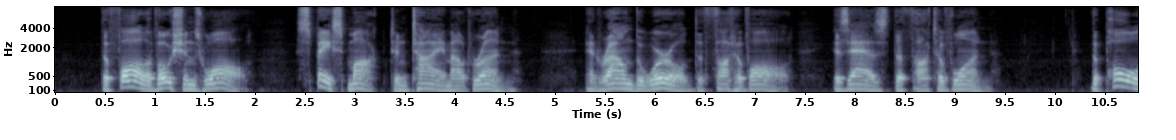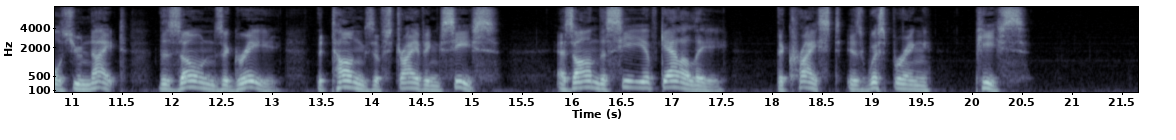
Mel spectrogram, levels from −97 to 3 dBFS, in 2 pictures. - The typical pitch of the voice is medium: No, low, 120 Hz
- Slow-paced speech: Yes, slow, 125 wpm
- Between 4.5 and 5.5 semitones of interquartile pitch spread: Yes, average, 5.1 semitones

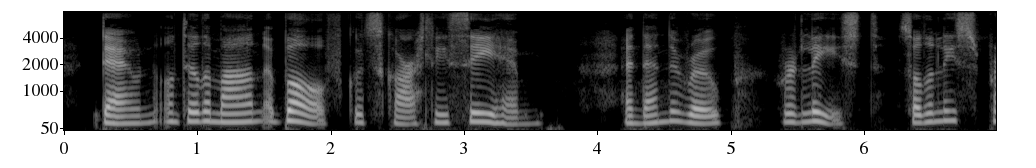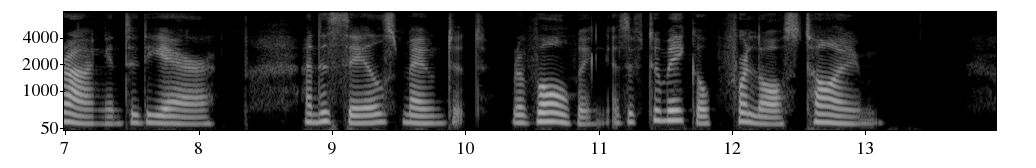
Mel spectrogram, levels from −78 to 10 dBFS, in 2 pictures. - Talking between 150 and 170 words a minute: No, slow, 135 wpm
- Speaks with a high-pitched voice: Yes, high, 200 Hz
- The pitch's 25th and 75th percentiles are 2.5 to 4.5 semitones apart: Yes, average, 3.3 semitones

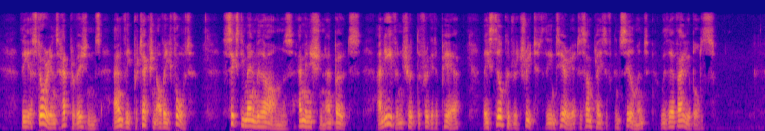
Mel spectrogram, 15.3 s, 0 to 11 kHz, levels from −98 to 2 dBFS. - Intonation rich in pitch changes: Yes, wide, 5.9 semitones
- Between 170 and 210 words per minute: No, average, 155 wpm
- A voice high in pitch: No, low, 120 Hz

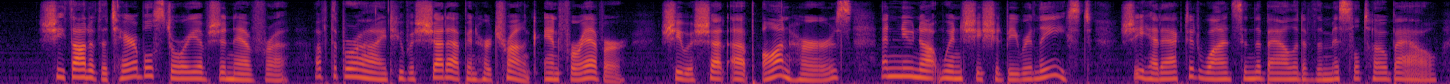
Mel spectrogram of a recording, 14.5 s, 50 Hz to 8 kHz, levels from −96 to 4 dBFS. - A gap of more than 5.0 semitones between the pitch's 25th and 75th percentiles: No, average, 3.7 semitones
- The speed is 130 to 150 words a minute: No, average, 185 wpm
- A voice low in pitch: No, medium, 180 Hz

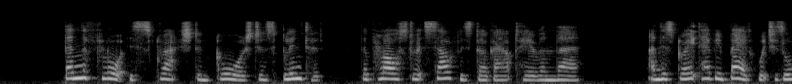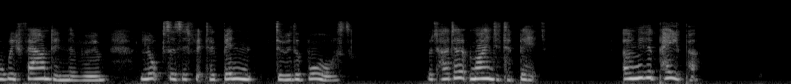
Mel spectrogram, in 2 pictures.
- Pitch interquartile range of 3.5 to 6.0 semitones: Yes, average, 3.9 semitones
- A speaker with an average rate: Yes, average, 185 wpm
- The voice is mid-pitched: No, high, 235 Hz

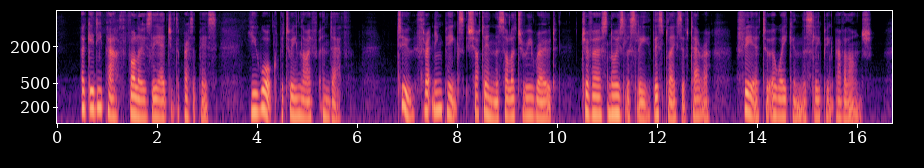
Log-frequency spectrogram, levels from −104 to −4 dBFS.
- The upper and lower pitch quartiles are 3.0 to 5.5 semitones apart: Yes, average, 3.5 semitones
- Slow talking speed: Yes, slow, 125 wpm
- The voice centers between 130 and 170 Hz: Yes, low, 135 Hz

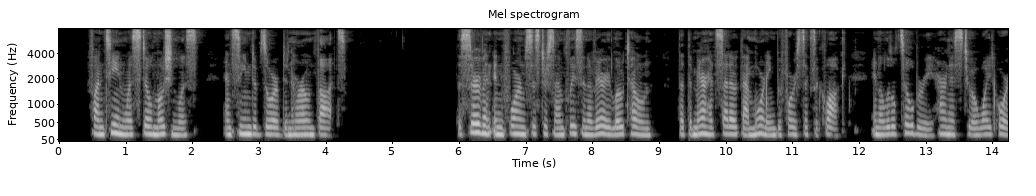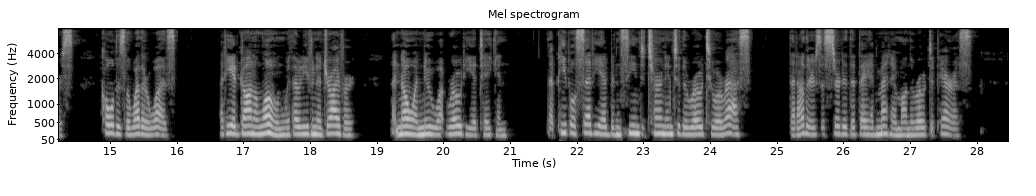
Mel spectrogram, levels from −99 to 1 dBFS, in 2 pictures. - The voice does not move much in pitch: Yes, narrow, 1.9 semitones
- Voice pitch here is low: No, high, 190 Hz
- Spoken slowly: No, average, 190 wpm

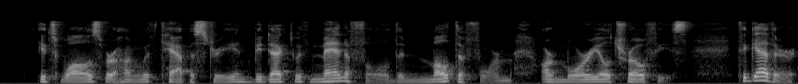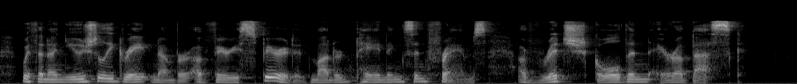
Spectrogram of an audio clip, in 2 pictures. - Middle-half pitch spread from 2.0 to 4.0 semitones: Yes, average, 2.7 semitones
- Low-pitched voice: Yes, low, 110 Hz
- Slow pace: Yes, slow, 115 wpm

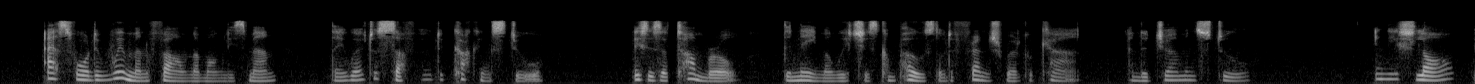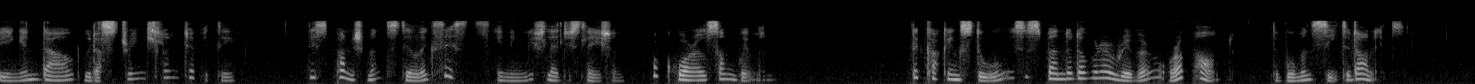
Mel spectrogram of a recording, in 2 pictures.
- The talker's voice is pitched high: Yes, high, 200 Hz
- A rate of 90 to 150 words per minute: Yes, average, 140 wpm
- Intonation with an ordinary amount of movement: No, wide, 6.0 semitones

